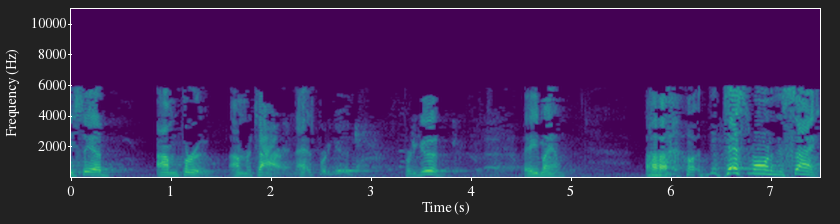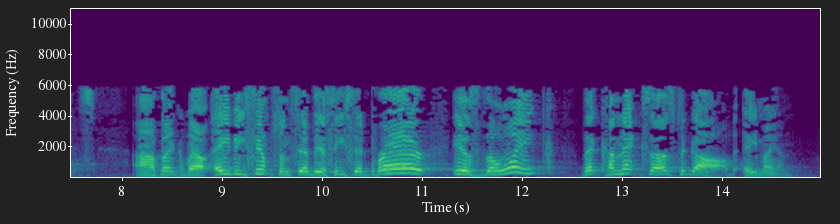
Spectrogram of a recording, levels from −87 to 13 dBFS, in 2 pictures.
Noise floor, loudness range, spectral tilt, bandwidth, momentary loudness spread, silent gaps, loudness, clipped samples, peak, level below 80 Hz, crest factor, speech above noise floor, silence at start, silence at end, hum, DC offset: -59 dBFS; 12 LU; -4 dB/octave; 6.2 kHz; 19 LU; none; -19 LUFS; under 0.1%; -2 dBFS; -64 dBFS; 18 dB; 40 dB; 0 s; 0.35 s; none; under 0.1%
